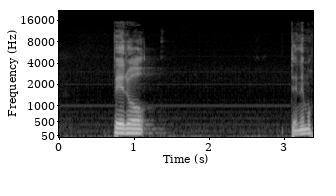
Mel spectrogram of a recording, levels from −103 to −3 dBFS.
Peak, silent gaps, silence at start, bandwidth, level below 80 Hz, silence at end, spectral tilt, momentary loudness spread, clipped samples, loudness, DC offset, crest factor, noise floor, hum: -16 dBFS; none; 0.75 s; 15.5 kHz; -58 dBFS; 0 s; -5.5 dB/octave; 12 LU; under 0.1%; -33 LUFS; under 0.1%; 20 dB; -73 dBFS; none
